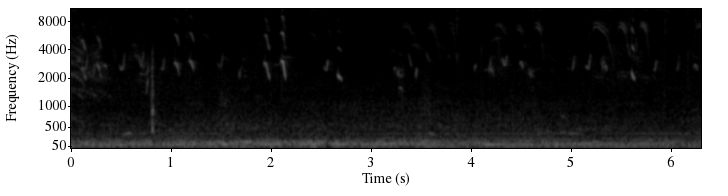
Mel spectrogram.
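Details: Chicks in a village at morning, many peeping together: short high arched whistles, rapid and overlapping, with a steady low hum beneath.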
